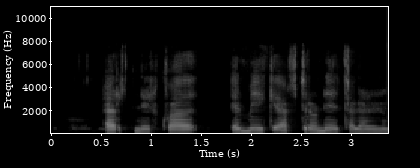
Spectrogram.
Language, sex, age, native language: Icelandic, female, 11, Icelandic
